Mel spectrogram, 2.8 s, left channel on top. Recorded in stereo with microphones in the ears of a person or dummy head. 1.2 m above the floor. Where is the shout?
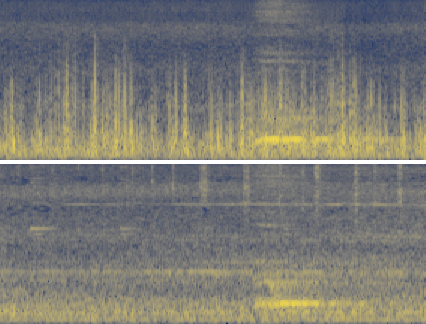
40° right (ahead or behind), 5 m.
